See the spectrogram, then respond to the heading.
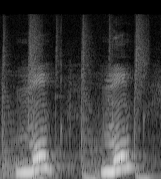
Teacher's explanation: a gente vai fazer um som nasal com uma boquinha bem arredondada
